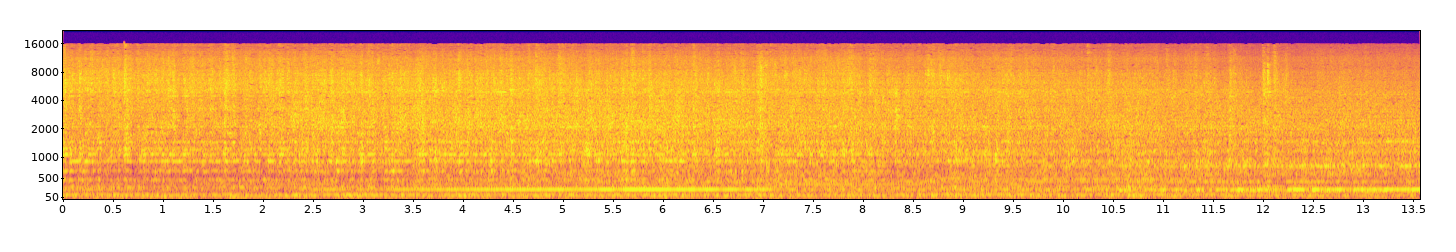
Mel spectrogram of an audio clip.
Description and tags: washing machine rinse cycle transition
Transition between rinse and wash cycle.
